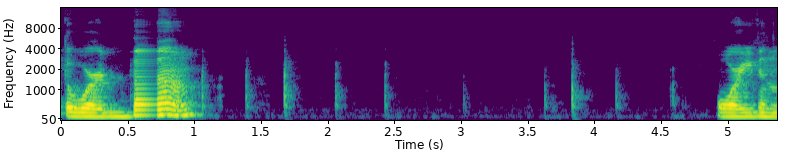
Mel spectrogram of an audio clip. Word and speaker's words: bain: So like the word bain, or even like important. Right? So bain B-A-I-N is like a bath, right? Bain. Notice we have an A-I-N. It is pronounced un.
